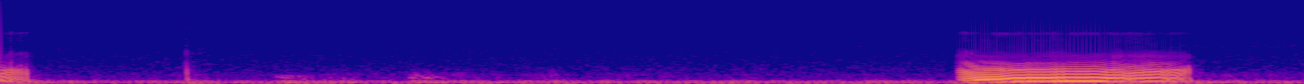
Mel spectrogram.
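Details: Pekingese named Byeol-i, a pet dog asleep indoors at home, snoring like a person: mostly quiet breathing, then a single loud, droning, buzzy snore lasting just over a second near the end.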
